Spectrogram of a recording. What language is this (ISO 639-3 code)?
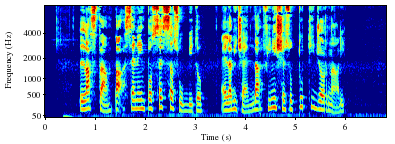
ita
